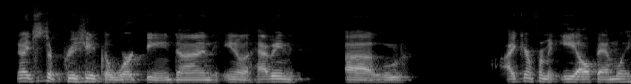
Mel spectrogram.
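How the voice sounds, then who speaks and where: With a Spanish accent, a man speaks at medium pitch and a moderate pace. He takes long, frequent pauses. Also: fairly even intonation. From eastern Oregon, US. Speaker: education board member. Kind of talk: public board meeting comment. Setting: video conference.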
